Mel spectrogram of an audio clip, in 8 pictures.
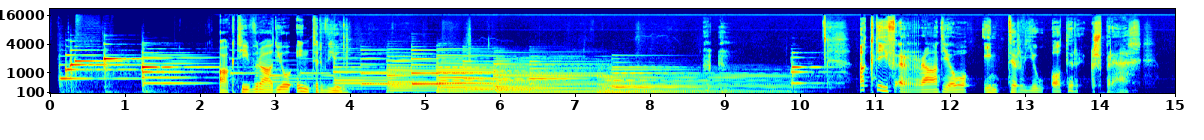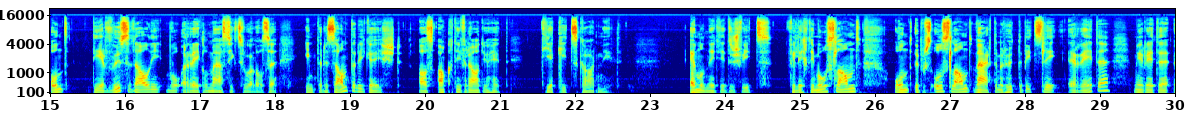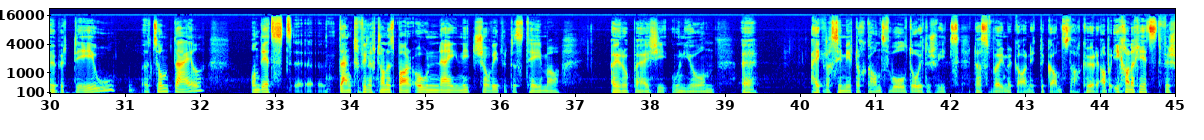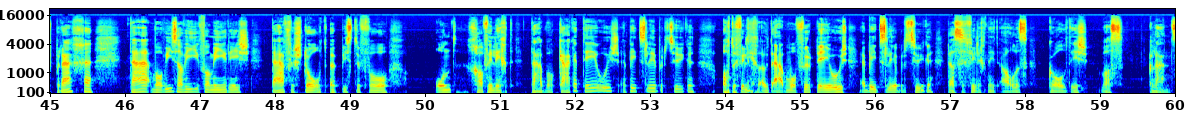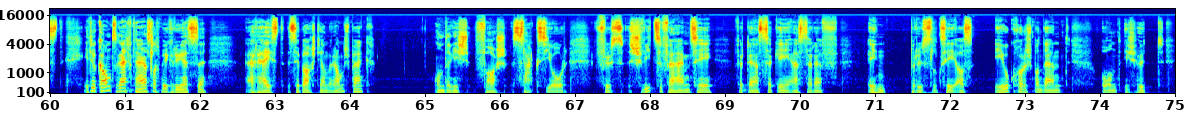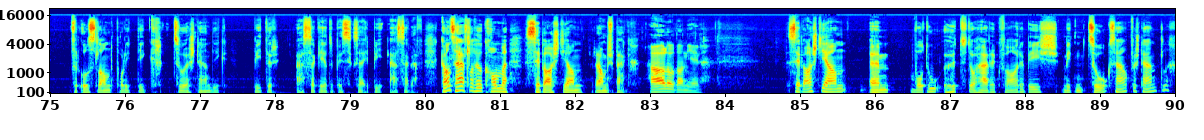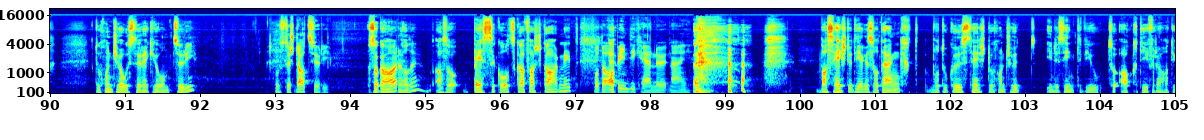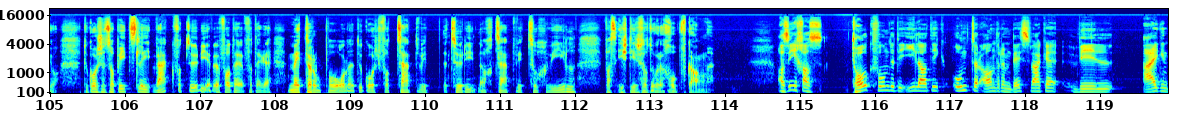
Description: INTERVIEW - Internationaler Korrespondent SRF - 26.04.2024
